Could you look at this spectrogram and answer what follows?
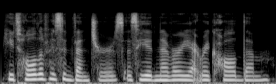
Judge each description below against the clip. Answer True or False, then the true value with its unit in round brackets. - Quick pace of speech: True (260 wpm)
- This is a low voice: False (205 Hz)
